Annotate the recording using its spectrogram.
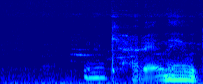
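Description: Near silence with faint room tone for the first part. About a second in, a woman's voice starts and runs into speech.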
